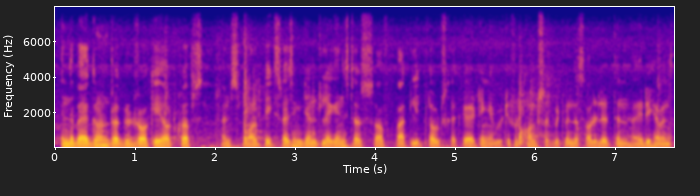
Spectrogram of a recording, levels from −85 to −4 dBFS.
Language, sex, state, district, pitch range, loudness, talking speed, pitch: English, male, Arunachal Pradesh, Lower Dibang Valley, 125-135 Hz, -19 LUFS, 210 wpm, 130 Hz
